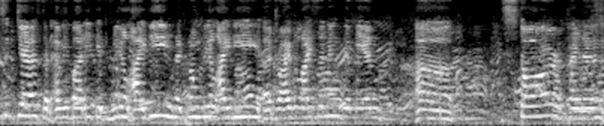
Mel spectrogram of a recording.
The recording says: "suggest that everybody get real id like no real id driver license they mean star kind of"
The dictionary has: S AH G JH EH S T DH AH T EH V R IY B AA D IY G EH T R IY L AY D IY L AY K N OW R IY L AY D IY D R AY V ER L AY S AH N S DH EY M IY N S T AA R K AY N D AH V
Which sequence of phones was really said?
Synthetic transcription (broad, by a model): S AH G JH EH S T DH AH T EH V R IY B AA D IY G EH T R IY L AY D IY N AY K N OW R IY L AY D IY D R AY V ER L AY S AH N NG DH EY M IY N S T AA R K AY N D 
